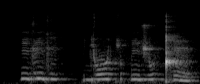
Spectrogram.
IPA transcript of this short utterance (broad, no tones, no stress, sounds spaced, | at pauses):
ŋ ɡ e ŋ ɡ i | ɟ o c | n d͡ʒ u ǃʼ e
